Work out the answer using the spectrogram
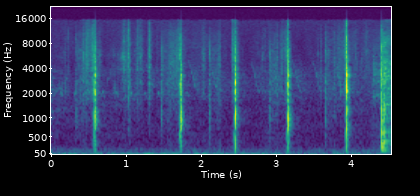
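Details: Shelf-spare BMW M52 DISA valve with a replaced O-ring, removed from the engine and its flap worked by hand: crisp single clacks under a second apart, each snapping back cleanly; the flap returns normally.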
